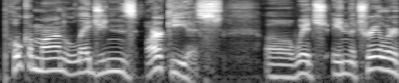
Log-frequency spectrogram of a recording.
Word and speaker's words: Arceus: the next announcement was is called pokemon legends arceus uh which in the trailer they pronounced it arceus and i learned that i have been saying arceus this whole time which is wrong but i'm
